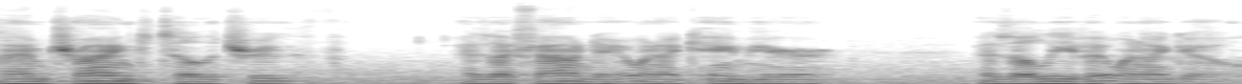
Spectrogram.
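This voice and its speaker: Through audible room echo, a man speaks at a moderate pace and medium pitch in a flat monotone, with long, frequent pauses. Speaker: poet. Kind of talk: poetry reading. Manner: halting.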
